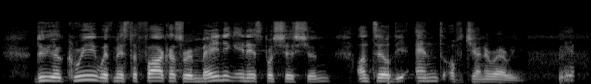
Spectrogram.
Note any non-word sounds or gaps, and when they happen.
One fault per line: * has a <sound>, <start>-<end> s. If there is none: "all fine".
* has a laugh, 5.6-5.7 s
